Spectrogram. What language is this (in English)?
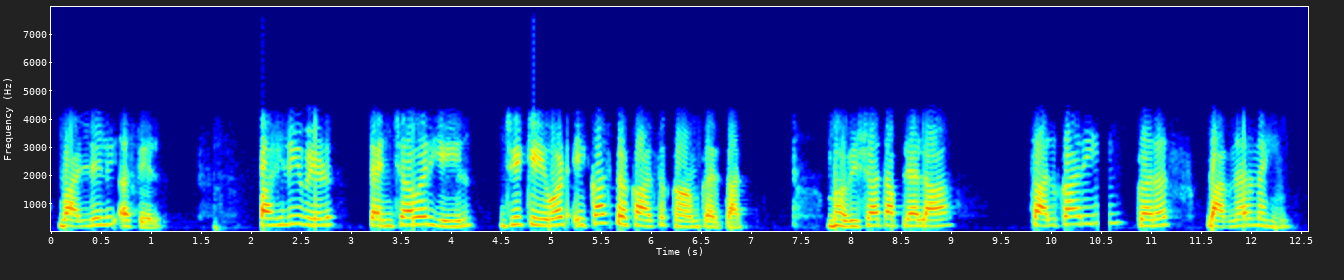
Marathi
